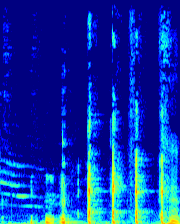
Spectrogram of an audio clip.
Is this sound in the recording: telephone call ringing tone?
no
